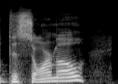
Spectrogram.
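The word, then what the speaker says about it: Desormeaux: E-A-U-X? – Yeah. – That's how his name is spelled. Michael DeSormo, M-E-A-U-X at the end.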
